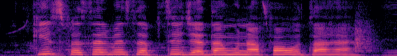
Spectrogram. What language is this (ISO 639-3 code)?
hin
